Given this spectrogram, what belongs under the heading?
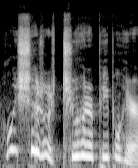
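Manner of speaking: high, quick burst of disbelief; amazed, pitch leaping up; real astonishment. Real, not acted. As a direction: blurt it out, stunned by the turnout. Reacts to unexpected viewer count.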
